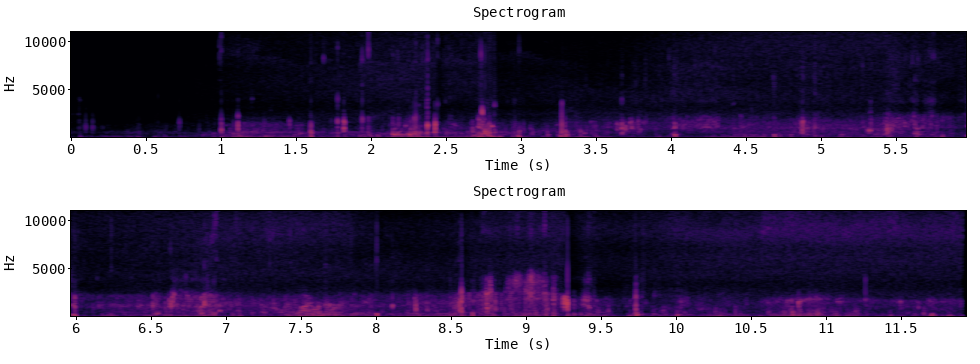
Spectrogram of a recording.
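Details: Boat engine and wind noise on the water with people talking, as Norwegian fishermen and officials work to remove a harness from a beluga whale; no animal voice is heard.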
